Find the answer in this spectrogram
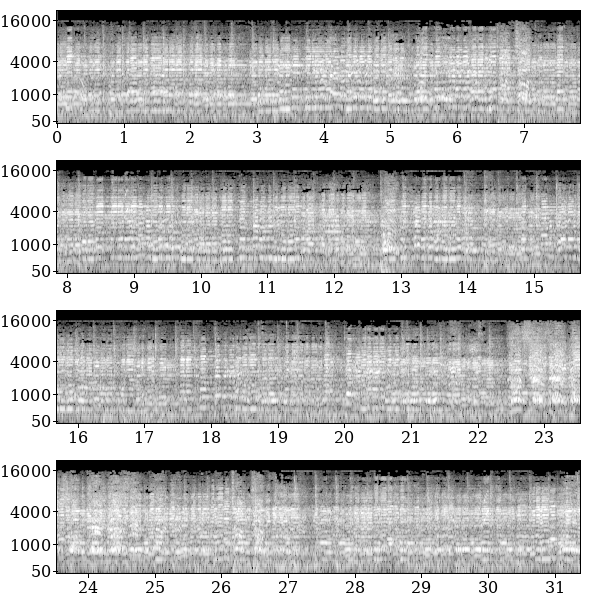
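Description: Live Bulgarian folk music: an accordion plays the melody over the beat of a large double-headed tapan drum.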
